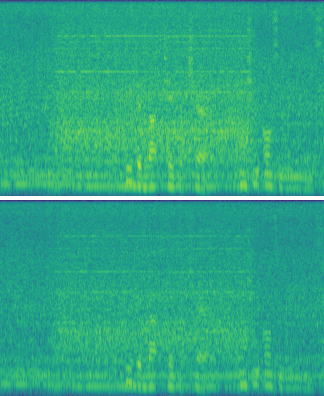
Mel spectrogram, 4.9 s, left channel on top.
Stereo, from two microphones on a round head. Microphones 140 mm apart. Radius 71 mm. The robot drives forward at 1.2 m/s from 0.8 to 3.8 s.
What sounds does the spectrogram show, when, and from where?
1.9 s a man speaking: 60° left (ahead or behind); by 4.9 s 30° left (ahead or behind)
